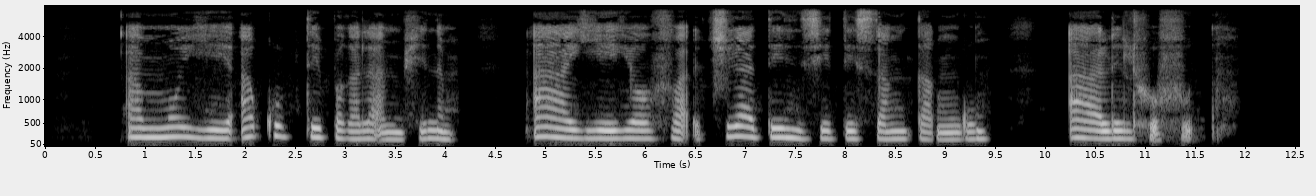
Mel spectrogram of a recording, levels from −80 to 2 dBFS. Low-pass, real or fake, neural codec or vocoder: 7.2 kHz; real; none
